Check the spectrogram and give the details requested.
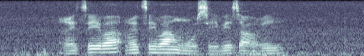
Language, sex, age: Southern Sotho, male, 24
